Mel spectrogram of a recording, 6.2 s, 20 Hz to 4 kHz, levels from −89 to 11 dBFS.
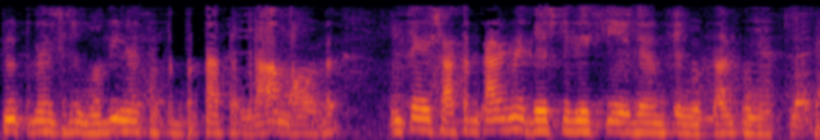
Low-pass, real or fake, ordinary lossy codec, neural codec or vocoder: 3.6 kHz; fake; AAC, 16 kbps; codec, 44.1 kHz, 1.7 kbps, Pupu-Codec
